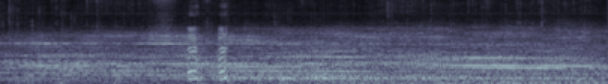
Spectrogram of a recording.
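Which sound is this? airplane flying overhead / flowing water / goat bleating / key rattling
airplane flying overhead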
